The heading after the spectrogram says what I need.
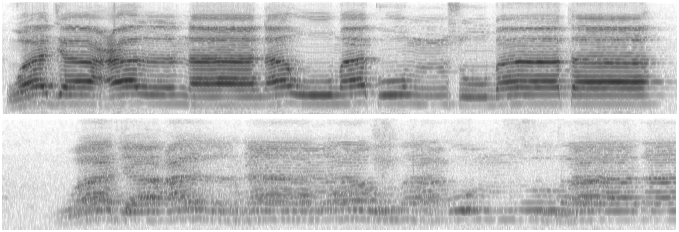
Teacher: Jelaskan di huruf lamnya tidak melebur ke huruf nun yang ada di depannya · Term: lam dengan sukunnya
